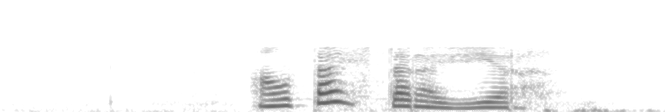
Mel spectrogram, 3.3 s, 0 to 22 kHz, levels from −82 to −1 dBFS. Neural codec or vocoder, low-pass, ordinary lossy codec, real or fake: codec, 16 kHz, 8 kbps, FunCodec, trained on Chinese and English, 25 frames a second; 7.2 kHz; AAC, 16 kbps; fake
